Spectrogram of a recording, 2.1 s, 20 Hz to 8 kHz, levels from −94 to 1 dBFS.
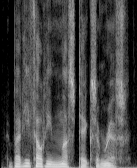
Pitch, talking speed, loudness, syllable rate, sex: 100 Hz, 230 wpm, -19 LUFS, 4.9 syllables/s, male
